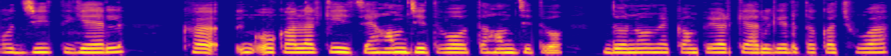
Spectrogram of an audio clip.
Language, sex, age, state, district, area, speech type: Maithili, female, 18-30, Bihar, Muzaffarpur, urban, spontaneous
